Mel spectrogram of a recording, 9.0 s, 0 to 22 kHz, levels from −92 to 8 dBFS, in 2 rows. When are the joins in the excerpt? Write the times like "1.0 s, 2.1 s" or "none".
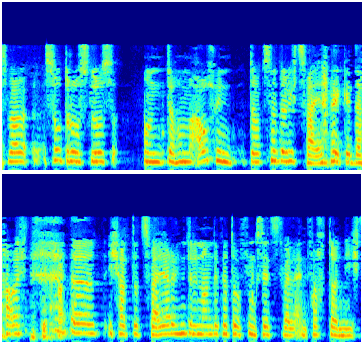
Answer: none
